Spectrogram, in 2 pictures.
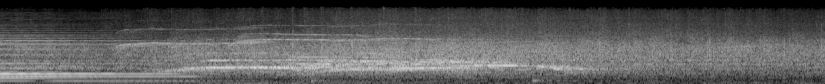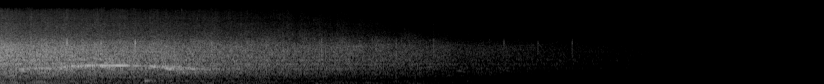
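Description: Concert audience applauding and cheering as the last held chord of the string quartet (violins, viola, cello) ends about two seconds in. The applause then fades out and is gone by about 13 seconds in.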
